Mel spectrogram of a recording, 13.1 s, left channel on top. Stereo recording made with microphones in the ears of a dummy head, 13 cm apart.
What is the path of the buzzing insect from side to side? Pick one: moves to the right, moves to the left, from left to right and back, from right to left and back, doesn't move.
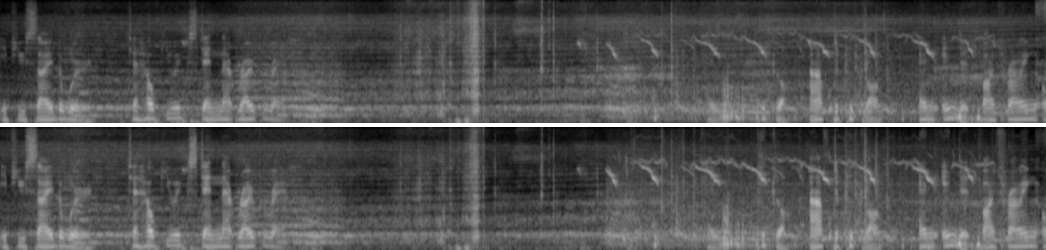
moves to the left.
